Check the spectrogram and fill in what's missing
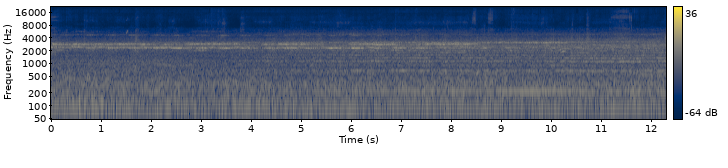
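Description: A long freight train rolls steadily through the Spiral Cut, a loud continuous rumble of wheels on rail with faint metallic squeals riding over it, close by and unbroken from start to finish.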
